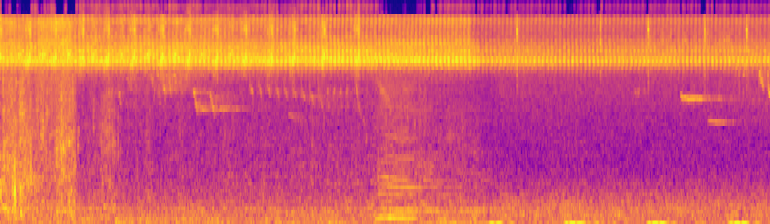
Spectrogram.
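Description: A large marsh grasshopper chirps in a peat bog, a thin, continuous high buzzing that runs steadily beneath a quiet outdoor background, with a few faint clicks later on.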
